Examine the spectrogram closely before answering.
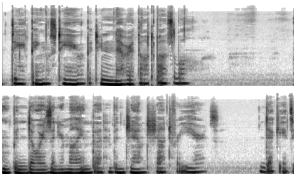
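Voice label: [F4A] [Hypnosis][ASMR][Whispering][Ear rubbing][Affectionate]; Mind Space; Brainwashing; Drone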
